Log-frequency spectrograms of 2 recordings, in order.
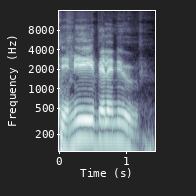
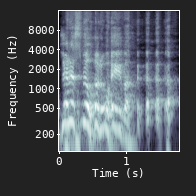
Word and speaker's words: Denis Villeneuve: Is he French? Denis Villeneuve. Denis. Oh, well, thank you. I thought he was Latin descent. I'm like Dennis Villanueva.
